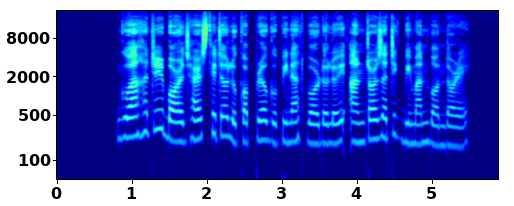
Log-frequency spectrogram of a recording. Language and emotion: Assamese, neutral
